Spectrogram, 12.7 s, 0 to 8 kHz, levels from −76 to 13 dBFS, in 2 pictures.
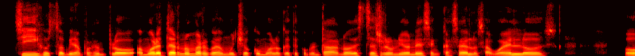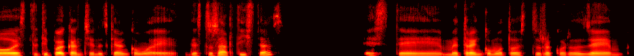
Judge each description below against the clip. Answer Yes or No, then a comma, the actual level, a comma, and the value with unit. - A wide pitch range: No, average, 3.2 semitones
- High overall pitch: No, low, 125 Hz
